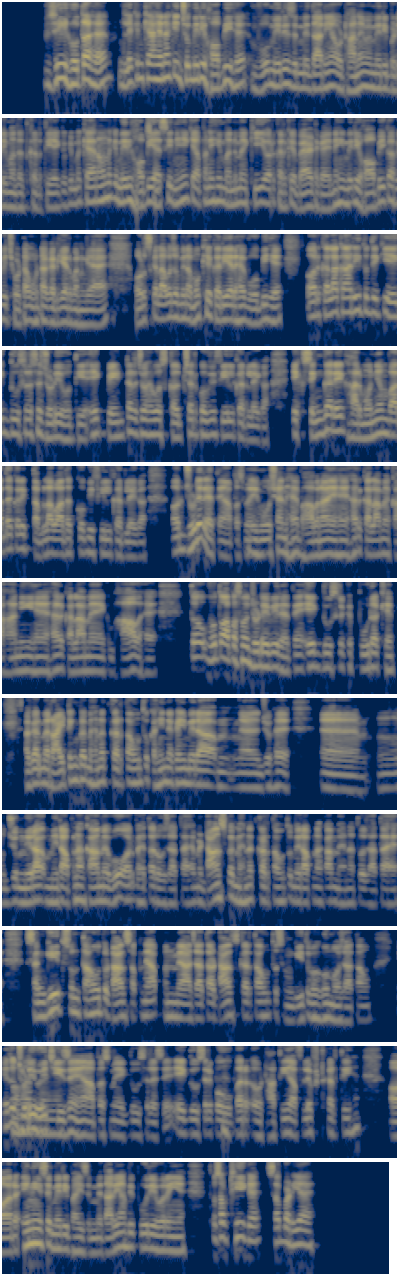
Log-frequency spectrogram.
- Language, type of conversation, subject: Hindi, podcast, किस शौक में आप इतना खो जाते हैं कि समय का पता ही नहीं चलता?
- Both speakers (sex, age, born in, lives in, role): male, 20-24, India, India, host; male, 30-34, India, India, guest
- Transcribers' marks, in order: in English: "हॉबी"; in English: "हॉबी"; in English: "हॉबी"; laughing while speaking: "करियर"; in English: "करियर"; in English: "करियर"; other background noise; in English: "पेंटर"; in English: "स्कल्पचर"; in English: "फ़ील"; in English: "सिंगर"; in English: "फ़ील"; in English: "इमोशन"; in English: "राइटिंग"; in English: "डांस"; in English: "डांस"; in English: "डांस"; chuckle; in English: "अपलिफ्ट"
